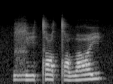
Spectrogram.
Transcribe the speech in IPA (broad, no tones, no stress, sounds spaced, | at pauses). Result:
ɮ i t ə tˤ ə ðˤ i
